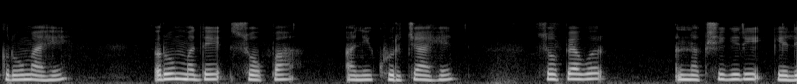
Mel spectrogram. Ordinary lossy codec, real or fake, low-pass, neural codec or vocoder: none; real; 7.2 kHz; none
